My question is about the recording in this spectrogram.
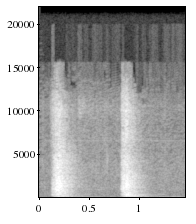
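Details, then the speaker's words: Three crisp, even door-lock actuator clunks about 0.7 s apart, triggered from a laptop via a budget bi-directional scan tool; central locking operates normally. "With just one click on my laptop, I can test my lights, my turn indicator, lock my car,"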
